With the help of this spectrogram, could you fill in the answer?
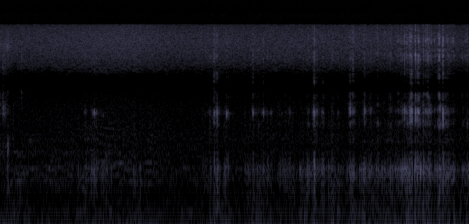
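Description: A thin bamboo skewer with a clipped-on mic, held by the fingertips, slowly traces and scratches over the paint of a flat, solid wooden board painted with branches. It makes a soft, dry, scratchy rustle over a low rumble. The sound grows louder and busier in the second half, with small, quick ticks and brighter scrapes.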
